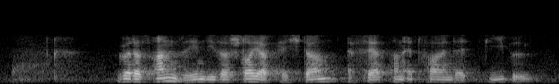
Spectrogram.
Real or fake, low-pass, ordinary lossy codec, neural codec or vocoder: real; 7.2 kHz; AAC, 16 kbps; none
